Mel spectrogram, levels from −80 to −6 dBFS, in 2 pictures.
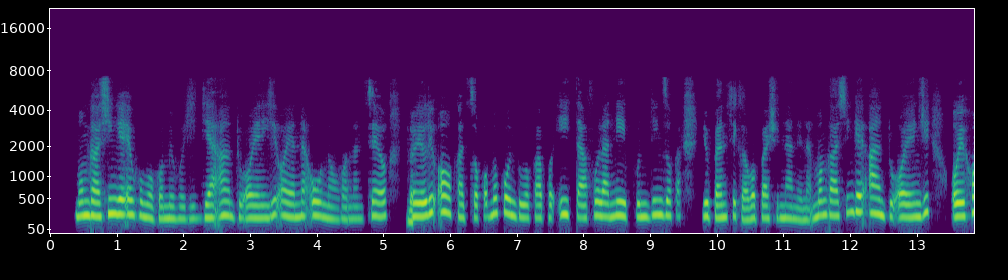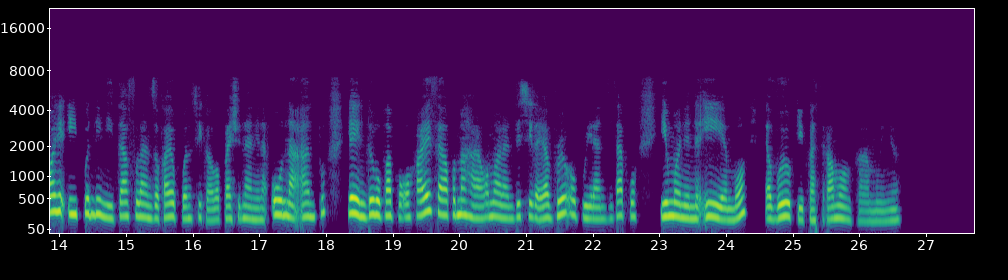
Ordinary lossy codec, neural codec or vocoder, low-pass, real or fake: AAC, 32 kbps; codec, 16 kHz, 0.5 kbps, X-Codec, WavLM features, trained on Multilingual LibriSpeech; 7.2 kHz; fake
